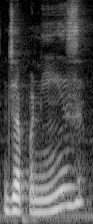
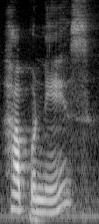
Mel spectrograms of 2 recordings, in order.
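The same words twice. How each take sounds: First: Said in the usual way. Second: Japonés with an h-like j, stressed final -nés; Spanish pronunciation. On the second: Shown as a demonstration. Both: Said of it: "We have the word".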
